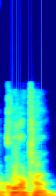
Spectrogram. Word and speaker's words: kurta: What's a kurta? It's a kurta, pronounced kurta. Kurta.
